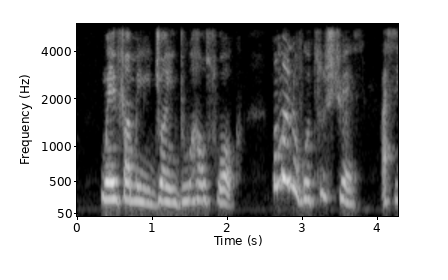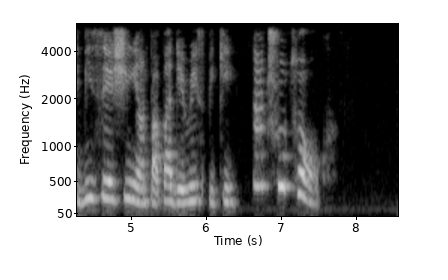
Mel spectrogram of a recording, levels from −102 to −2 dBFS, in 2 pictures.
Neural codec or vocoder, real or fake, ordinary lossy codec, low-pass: none; real; Opus, 64 kbps; 5.4 kHz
